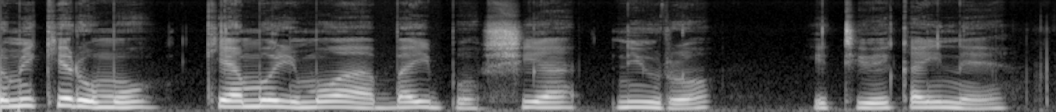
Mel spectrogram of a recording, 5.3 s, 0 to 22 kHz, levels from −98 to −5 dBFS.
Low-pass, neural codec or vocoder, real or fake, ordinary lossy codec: none; none; real; none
